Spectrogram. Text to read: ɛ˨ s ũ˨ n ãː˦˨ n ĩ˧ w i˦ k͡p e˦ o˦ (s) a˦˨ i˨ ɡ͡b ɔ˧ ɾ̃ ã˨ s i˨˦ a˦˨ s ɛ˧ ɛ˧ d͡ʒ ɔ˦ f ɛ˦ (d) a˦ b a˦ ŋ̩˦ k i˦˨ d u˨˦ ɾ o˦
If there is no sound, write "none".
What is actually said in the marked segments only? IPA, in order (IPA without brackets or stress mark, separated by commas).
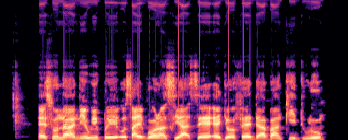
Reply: s, d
